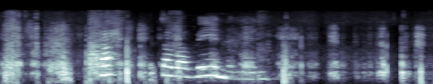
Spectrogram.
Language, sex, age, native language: Icelandic, female, 8, Icelandic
